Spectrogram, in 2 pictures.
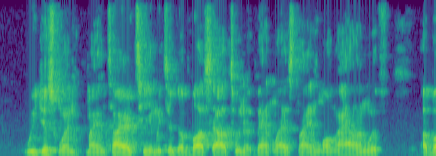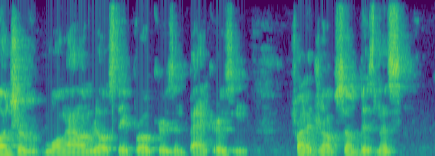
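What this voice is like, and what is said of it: Raspy voice. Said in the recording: “why my voice is raspy right now”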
